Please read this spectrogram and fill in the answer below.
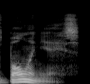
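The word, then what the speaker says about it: Bolognese: word correctly in English it is spelled as b o g n c the correct pronunciation of this word is Boles Boles means an Italian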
